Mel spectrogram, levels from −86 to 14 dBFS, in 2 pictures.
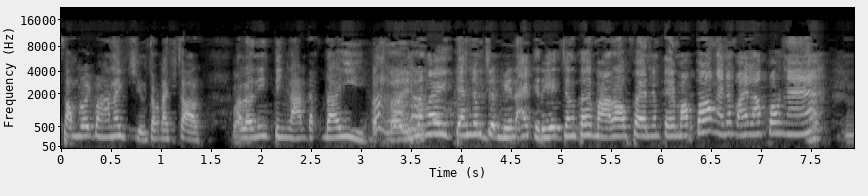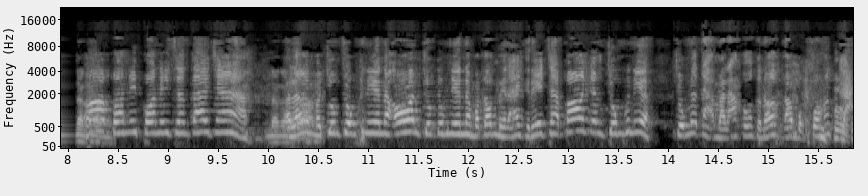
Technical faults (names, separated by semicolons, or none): call audio freeze; skip ahead; jitter buffer slow-down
